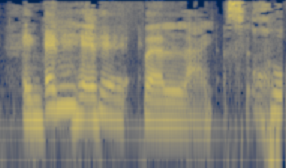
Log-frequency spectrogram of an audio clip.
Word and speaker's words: encephalitis: Some parents have reported mood swings, joint and muscle pain, autism, lupus, multiple sclerosis, encephalitis. Am I pronouncing it correctly? – Encephalitis. – Encephalitis.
